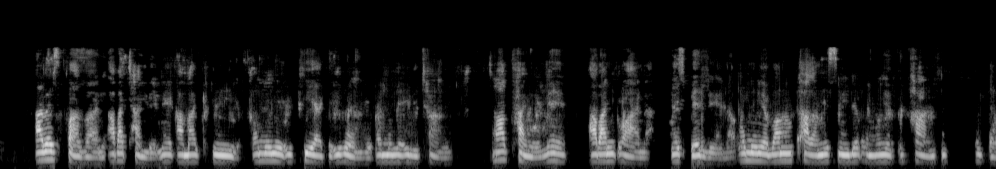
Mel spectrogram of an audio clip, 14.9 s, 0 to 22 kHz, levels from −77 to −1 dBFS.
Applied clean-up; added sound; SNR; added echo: neural mask model Resemble Enhance denoiser.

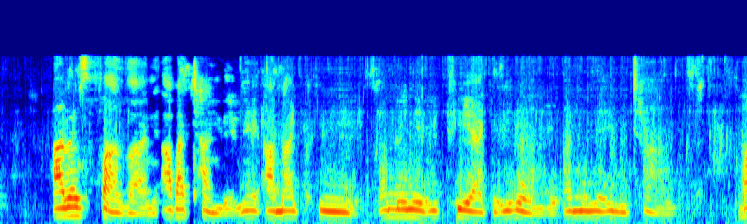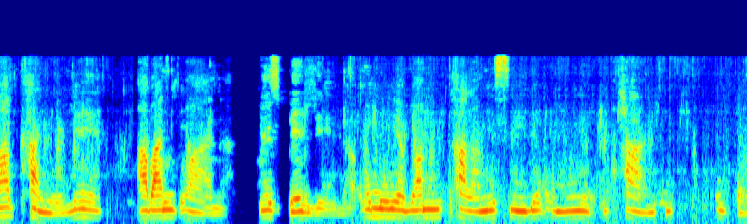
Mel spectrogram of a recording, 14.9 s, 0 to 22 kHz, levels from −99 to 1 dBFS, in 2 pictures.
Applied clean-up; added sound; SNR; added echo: neural separator model SepFormer DNS4.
